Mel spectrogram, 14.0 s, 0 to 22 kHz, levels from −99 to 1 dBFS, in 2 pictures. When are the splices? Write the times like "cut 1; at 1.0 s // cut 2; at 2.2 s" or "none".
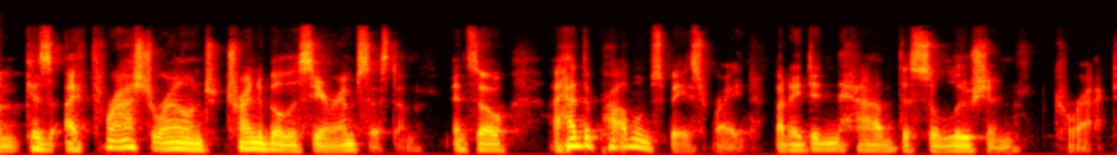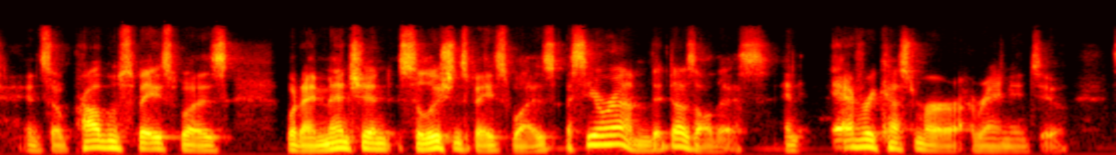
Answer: none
